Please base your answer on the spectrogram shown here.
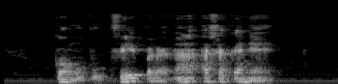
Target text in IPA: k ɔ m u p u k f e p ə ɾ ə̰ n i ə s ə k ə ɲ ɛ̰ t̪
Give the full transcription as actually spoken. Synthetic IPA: k ɔ m u p u k f e p ə ɾ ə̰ n a ə s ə k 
